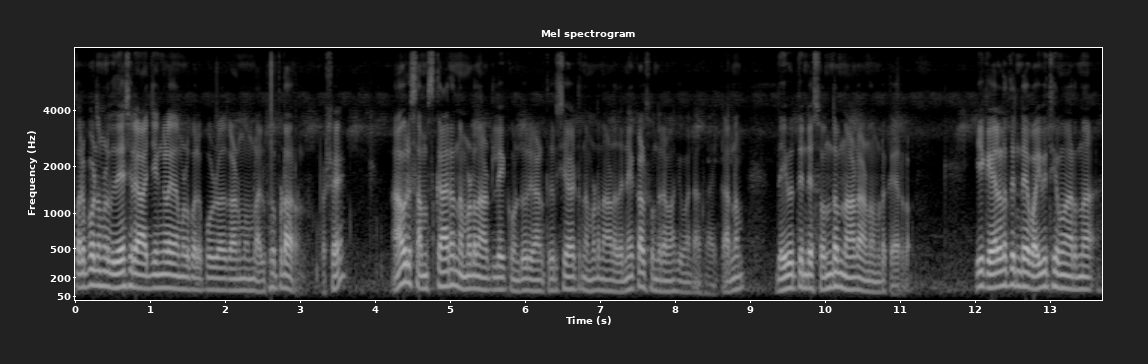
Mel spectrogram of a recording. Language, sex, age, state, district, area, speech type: Malayalam, male, 45-60, Kerala, Kottayam, urban, spontaneous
